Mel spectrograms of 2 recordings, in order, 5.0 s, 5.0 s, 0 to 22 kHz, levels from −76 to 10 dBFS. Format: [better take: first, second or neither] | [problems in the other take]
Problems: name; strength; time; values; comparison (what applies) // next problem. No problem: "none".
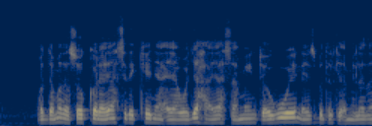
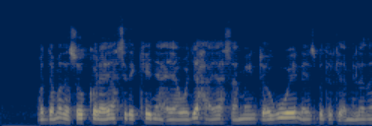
first | room echo; dies away in 0.6 s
